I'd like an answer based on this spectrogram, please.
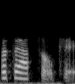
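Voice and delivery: talking-down, airily dismissive, patronizing tone. Retelling the president's reply to a request: imitating a patronizing tone. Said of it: "in a patronizing, condescending tone".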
